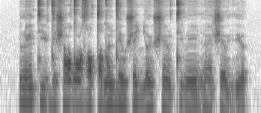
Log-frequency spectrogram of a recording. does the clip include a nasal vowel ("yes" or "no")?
yes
